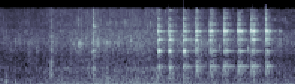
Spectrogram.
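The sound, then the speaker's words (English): Chicken frying in hot oil: a steady sizzling hiss with scattered crackles, then a quick run of about nine regular, sharp bursts of crackling pops. No one speaks. “So that's your hot oil mix right there.”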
